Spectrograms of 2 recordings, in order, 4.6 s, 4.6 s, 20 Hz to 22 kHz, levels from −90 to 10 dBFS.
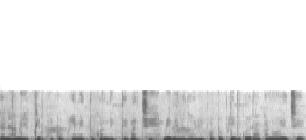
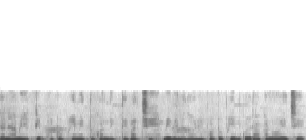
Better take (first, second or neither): second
